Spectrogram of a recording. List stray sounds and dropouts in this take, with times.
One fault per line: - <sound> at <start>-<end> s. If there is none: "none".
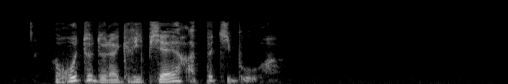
none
